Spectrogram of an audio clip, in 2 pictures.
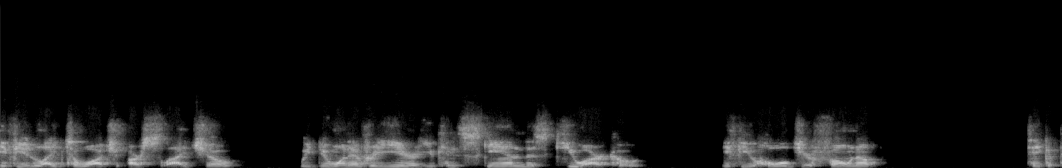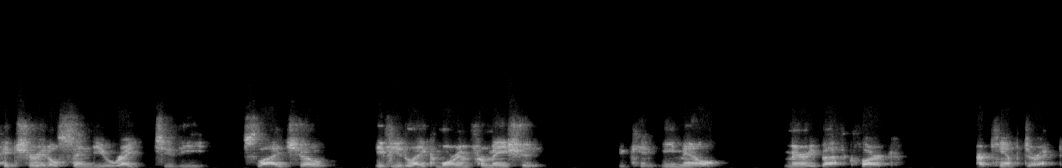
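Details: Adult male speaker; normal speech.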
